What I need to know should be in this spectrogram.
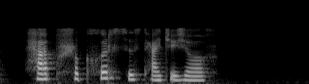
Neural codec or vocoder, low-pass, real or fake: codec, 16 kHz, about 1 kbps, DyCAST, with the encoder's durations; 5.4 kHz; fake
